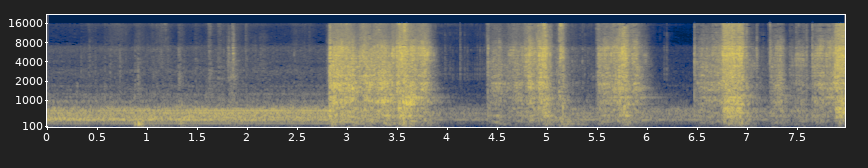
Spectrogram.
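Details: Long-stored engine on race fuel: harsh metallic grinding bursts each crank, no start; starter gear chewing stripped flex plate teeth.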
